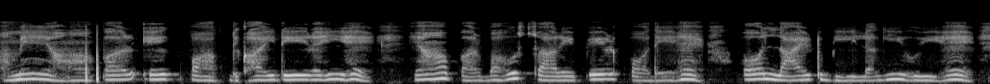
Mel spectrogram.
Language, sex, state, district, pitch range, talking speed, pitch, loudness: Hindi, male, Uttarakhand, Tehri Garhwal, 185-230 Hz, 125 wpm, 215 Hz, -20 LUFS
